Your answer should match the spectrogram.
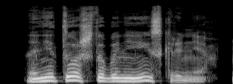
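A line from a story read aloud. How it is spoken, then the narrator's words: Sighing. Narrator (Russian): вздохнул Страйк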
